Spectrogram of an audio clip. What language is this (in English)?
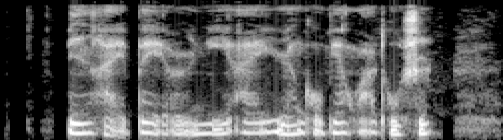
Chinese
